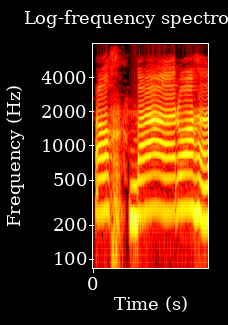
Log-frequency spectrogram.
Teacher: را زبر کی صورت میں پر پڑھا جاتا ہے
